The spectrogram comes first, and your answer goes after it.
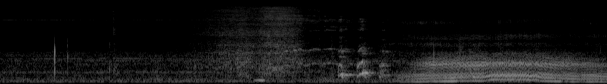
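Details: Angry pet cat, possessive over a fuzzy sparkly sweater, gives a long low harmonic growl rising into a sustained moan in the last two seconds, after a few faint knocks and rustles indoors.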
